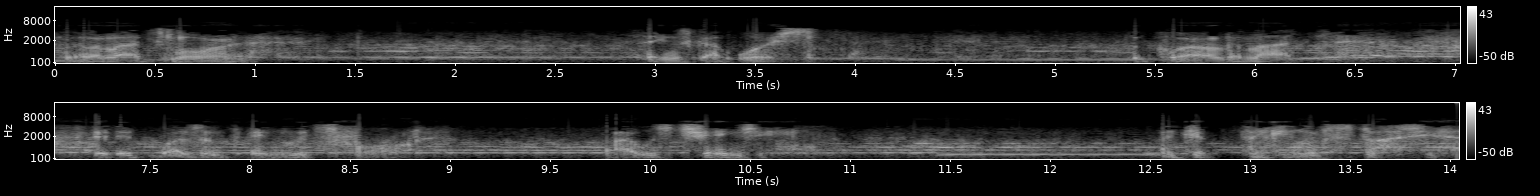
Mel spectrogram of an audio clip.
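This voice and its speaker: An actor playing a haunted, brooding bladesmith with an intense, halting delivery in 1940s radio style. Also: male voice, deep voice, lively intonation, gravelly, loud music behind the voice, full character voice. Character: haunted, brooding bladesmith unravelling under obsession. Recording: muffled, very noisy old radio recording.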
